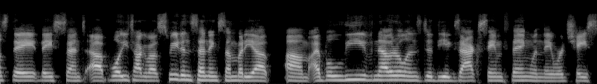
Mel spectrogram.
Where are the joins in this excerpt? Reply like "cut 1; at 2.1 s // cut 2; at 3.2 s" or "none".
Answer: cut 1; at 2.8 s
